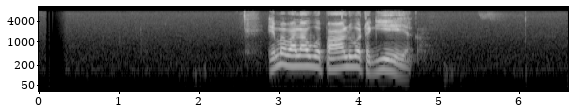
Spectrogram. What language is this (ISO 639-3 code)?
sin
